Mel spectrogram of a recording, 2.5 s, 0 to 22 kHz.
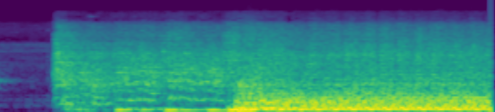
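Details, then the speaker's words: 1984 Fox-body Mustang with swapped Gen II Coyote V8 and 6R80 transmission from a 2017 Mustang GT, started via start button; brief cranking, then it catches into a firm, even rumble without stumbling — normal engine start. "Hey, man. It's alive. Alive, yes."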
